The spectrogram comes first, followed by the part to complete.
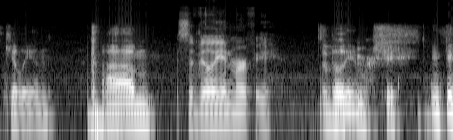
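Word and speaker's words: Cillian: all right i think i'm pretty sure it's pronounced killian um civilian murphy civilian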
